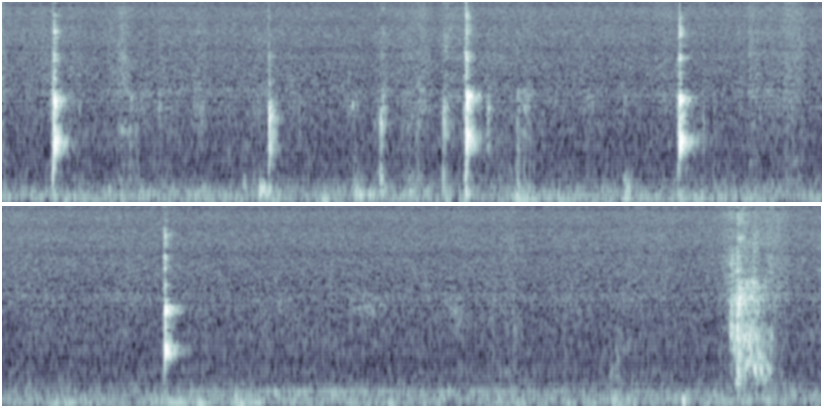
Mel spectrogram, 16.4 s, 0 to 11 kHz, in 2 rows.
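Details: Baby girl aged 1 month 11 days with hiccups: brief sharp catches repeating every two to three seconds in a quiet room, about five or six in all.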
